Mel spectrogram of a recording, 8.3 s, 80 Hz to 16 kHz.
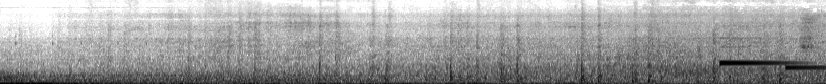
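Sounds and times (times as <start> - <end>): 
train rumbling along the rails: 0.0 - 8.2
brief tonal squeal or whistle: 7.2 - 8.2.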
